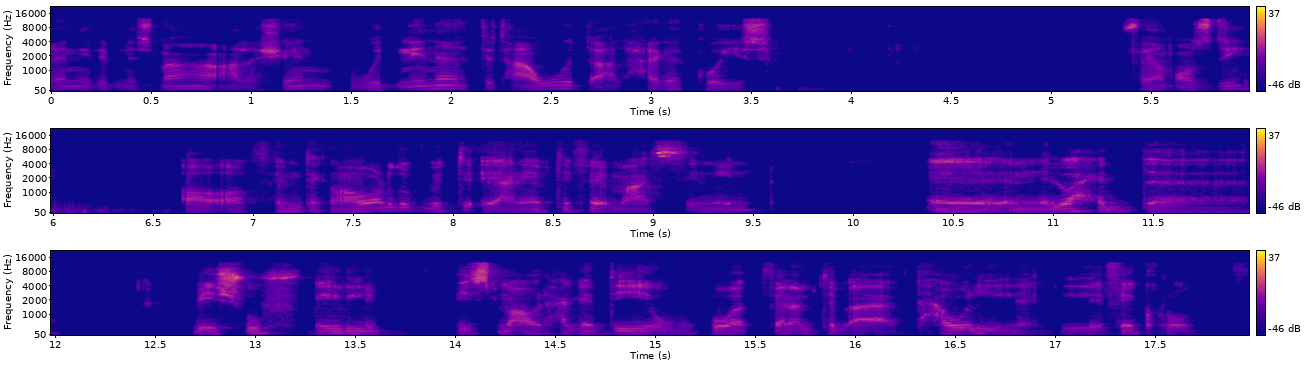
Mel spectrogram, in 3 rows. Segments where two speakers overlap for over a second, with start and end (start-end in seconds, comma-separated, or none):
none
